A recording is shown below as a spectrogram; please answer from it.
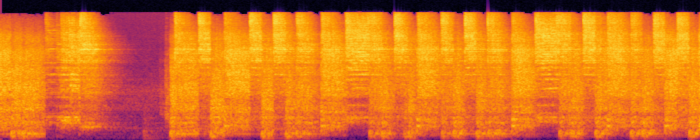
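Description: Acoustic drum kit being played: a few hits, a lull of about a second, then from about two and a half seconds in a steady beat on bass drum and snare with cymbals ringing over it.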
